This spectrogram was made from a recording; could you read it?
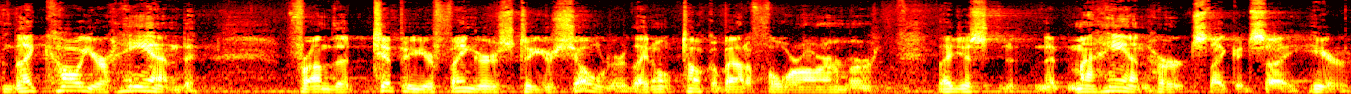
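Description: A man preaching a sermon, his voice hoarse from losing it between services, with a folksy, self-deprecating humor. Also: fairly low pitch, measured pace, bright, forceful tone, big-room sound. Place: church sanctuary.

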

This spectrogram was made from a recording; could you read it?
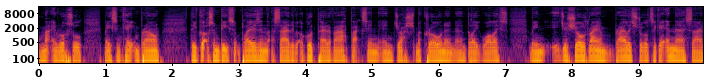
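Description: A man giving rugby league punditry in quick, jokey, casual chat with plenty of fillers. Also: on the low side, warm tone, no room sound, clean studio sound.

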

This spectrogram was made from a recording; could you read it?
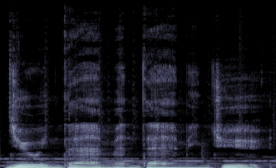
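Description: A man reads a scene-setting introduction deliberately, inviting the listener to imagine. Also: lowish voice, steady tone, dark tone, faint music behind. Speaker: podcast introducer.

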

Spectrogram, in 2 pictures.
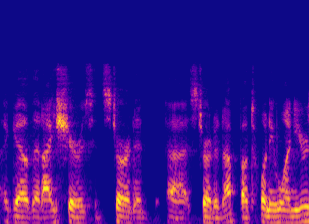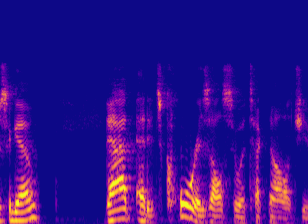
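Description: A middle-aged man from Canada speaks in a husky, somewhat breathy voice, recounting his career with self-deprecating asides. He pauses and restarts often as he thinks. The recording sounds dull and low-fidelity, as if from a remote call. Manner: thoughtful, self-deprecating, frequent restarts and fillers. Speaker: asset management executive, guest. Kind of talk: conversational interview storytelling.

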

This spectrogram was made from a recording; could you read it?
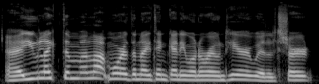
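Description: A woman's voice: on the high side, fairly quick, fairly bright tone, smooth, no echo, lightly acted. A woman with a rural Irish accent playing a blunt, grumbling, mischievous young girl in an audio drama. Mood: dismissive, impatient. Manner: grumbling, teasing.

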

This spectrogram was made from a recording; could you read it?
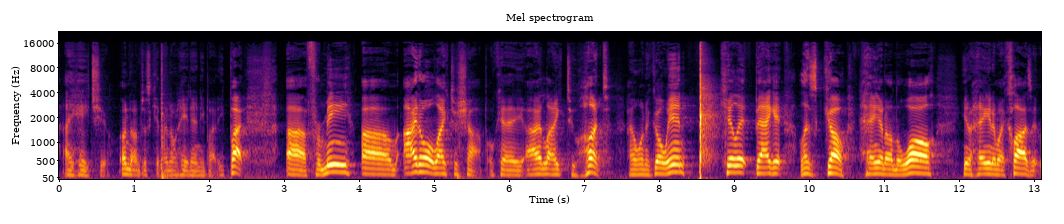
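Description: Pastor, male, middle-aged, slightly higher pitch, stuffy-nosed from a cold, chatty and playful. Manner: upbeat, joking, conversational. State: nasal from a cold. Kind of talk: pre-recorded online church message.

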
